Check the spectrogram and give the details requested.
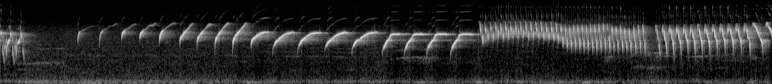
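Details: Canary singing energetically, used as a lure to help young canaries learn to sing: a series of rising whistled upslurs about three per second, then a dense buzzy trill, a brief pause and another fast rattling trill.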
